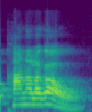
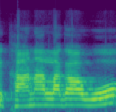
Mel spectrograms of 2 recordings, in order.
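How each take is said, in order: First: "లగావో" shortened to la-gaav, final o swallowed; colloquial "లగావో". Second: Slow "ఖానా లగావో" with a long final o; full "లగావో". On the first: Teacher showing everyday usage, "లగావో" with the ending reduced. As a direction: clip the last vowel of "లగావో" into lagaao. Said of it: "లగావో, లగావో అంటూ ఉంటారు". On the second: Teacher giving the full command form, slow "లగావో" ending in a clear o. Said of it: "లగావోనే ఏమంటున్నారు లగావో, లగావో". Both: Shown as a demonstration.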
